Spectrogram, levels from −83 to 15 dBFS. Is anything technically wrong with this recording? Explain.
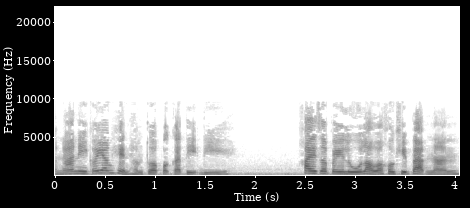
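Yes. AAC compression is audible throughout the speech, and its likely cause is a low-bitrate AAC-LC encode, the damage fitting something near 32 kbps. At that rate the encoder spends too few bits on each block of frequency lines, so it drops the top of the spectrum and lets detail fall into gaps. The speech sounds dull and smeared, with a watery warble on held vowels and a fizzy, brittle edge on sibilants.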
